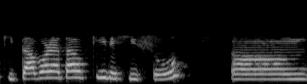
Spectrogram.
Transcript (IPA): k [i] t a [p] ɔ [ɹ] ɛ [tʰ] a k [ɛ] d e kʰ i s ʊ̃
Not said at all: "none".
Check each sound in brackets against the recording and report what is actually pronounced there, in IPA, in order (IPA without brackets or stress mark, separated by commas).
i, b, ɹ, t, i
